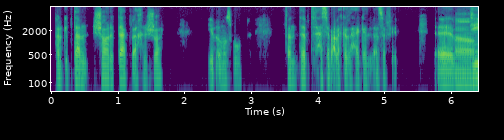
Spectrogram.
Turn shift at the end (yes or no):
no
